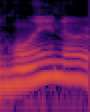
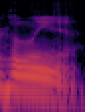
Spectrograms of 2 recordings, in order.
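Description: First: Helena said "heh-LAY-nuh"; first pronunciation. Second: Helena said "heh-LEE-nuh"; second pronunciation. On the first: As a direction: stress the middle of Helena, rhyming it with "rain-a". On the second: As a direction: stress the middle of Helena, as in "lean-a". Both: Shown as a demonstration. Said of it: "There's multiple ways to say it".

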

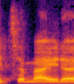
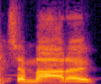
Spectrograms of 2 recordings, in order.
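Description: First: "tomato" as tuh-MAY-doe; American pronunciation. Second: "tomato" as tuh-MAH-toe; British-style pronunciation. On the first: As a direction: say "tomato" with an ay vowel. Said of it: "I don't say tomato". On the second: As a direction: say "tomato" with a long ah. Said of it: "I still say tomato". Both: Shown as a demonstration.

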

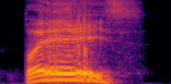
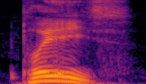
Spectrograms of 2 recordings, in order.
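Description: First: Louder, higher insistent PLEASE; emphatic plea. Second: Said in the usual way. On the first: Real, not acted. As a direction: beg harder, pushing "please" up and out.

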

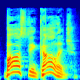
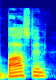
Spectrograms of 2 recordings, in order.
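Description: First: Boston College drawn out slow and high; incredulous. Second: Said in the usual way. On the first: Real, not acted. Host stunned at Boston College outbidding them.

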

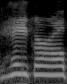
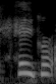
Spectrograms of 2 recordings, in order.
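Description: First: Shrill high squeal of a greeting; very high-pitched. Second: A held-back hint of a high girly greeting; toned-down shrill friend. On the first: Retold or imitated. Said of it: "really very high-pitched". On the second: Imitating a shrill friend but holding back out of care for the listeners. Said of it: "someone with shrillness to the voice".

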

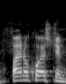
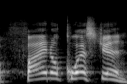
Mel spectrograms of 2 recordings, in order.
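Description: First: Said in the usual way. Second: High, slow game-show announcement; announcer voice. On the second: Pretend. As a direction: stretch it like a quiz host. Dramatic quiz-show announcement.

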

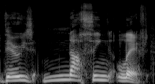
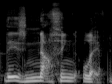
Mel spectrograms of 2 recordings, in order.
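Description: First: "There is nothing left" said slow, higher, every word weighted; slow, emphatic repeat. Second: Said in the usual way. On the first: Shown as a demonstration. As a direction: lean hard on "There is nothing left", slowly.

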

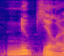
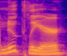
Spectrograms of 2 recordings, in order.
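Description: First: "nuclear." said as NOO-kyuh-ler; dad's mispronunciation. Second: "nuclear," said as NOO-klee-er; correct pronunciation. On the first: Retold or imitated. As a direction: swap it to nook-yuh-ler in "nuclear.". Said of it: "my dad said". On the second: Shown as a demonstration. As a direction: clear klee-er ending in "nuclear,". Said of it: "because I can say".

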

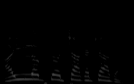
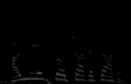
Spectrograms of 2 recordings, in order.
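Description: First: Light Jamaican patois lilt on the example; reading the patois example with a mild Jamaican accent. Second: Light Jamaican patois lilt repeated on request. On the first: Reading Urban Dictionary's example to his cohost, mild Jamaican patois. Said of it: "Urban Dictionary, patois example". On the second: Repeating the patois line for his cohost, mild Jamaican patois. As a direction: say it again in a mild Jamaican accent. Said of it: "Can you say that again?". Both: Shown as a demonstration.

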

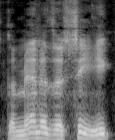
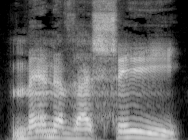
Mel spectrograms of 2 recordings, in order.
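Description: First: Said in the usual way. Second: Booming, drawn-out exclamation, pitched up; high, long-held incredulous boom; Roaring Jack. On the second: A narrator's reading. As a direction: boom it slowly in a big sailor voice. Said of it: "boomed Roaring Jack".

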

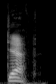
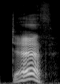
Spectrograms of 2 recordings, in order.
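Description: First: Said in the usual way. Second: "Death" said louder, with firm emphasis; insistent. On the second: A narrator's reading. Man overruling his own doubt, "Death" said insistently and forcefully. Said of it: "he insisted".

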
